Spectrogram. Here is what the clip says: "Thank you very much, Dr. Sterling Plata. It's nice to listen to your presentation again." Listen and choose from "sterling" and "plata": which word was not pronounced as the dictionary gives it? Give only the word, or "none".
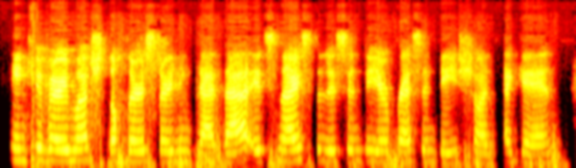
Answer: sterling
